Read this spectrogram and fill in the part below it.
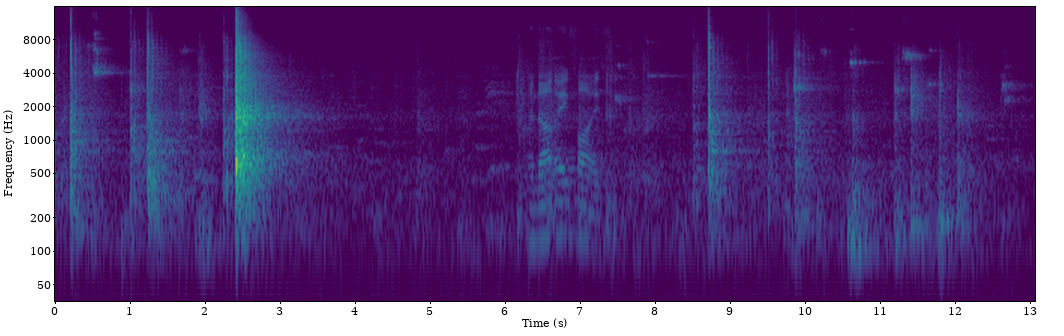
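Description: A squash ball smacks hard against walls, ringing in an echoing court.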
